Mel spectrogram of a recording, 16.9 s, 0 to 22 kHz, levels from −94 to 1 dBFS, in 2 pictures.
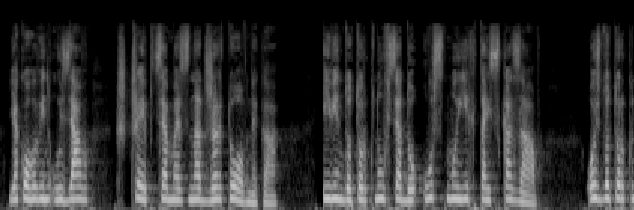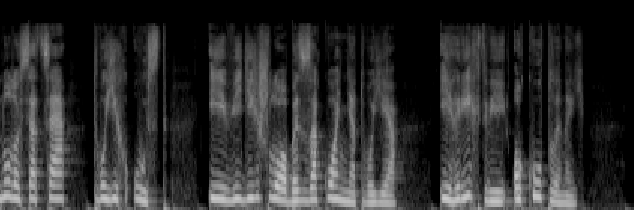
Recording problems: garbled, watery; slightly

